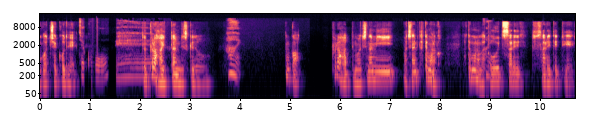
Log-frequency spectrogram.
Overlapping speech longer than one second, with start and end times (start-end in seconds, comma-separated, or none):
none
